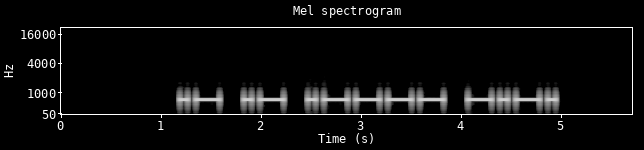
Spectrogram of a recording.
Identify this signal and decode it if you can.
Morse code, heard as a keyed tone, about 15 wpm, 700 Hz. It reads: AA1C
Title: USA Call Signs - 4 Characters - Repeated 2x - 15wpm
